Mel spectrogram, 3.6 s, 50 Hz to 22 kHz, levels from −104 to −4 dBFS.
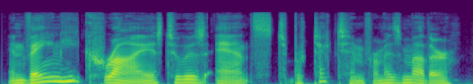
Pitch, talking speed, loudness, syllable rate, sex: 130 Hz, 220 wpm, -21 LUFS, 4.5 syllables/s, male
